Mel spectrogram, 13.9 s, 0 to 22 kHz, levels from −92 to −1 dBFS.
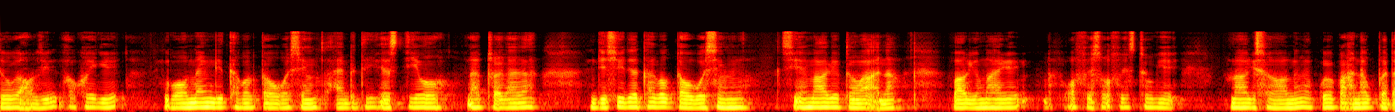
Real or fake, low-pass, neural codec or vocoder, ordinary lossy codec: fake; none; codec, 16 kHz, 1 kbps, FunCodec, trained on Chinese and English, 50 frames a second; none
